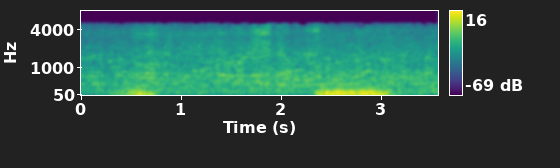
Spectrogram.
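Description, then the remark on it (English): Dense crowd chatter fills the scene, a steady murmur of many overlapping voices with occasional louder low rumbles and bumps, continuous, from a huge crowd surrounding a congressman on all sides. “The crowd is still huge, surrounding the congressman on all sides.”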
